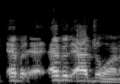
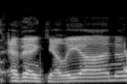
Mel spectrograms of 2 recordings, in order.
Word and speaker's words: Evangelion: Or Evan Agilon. I can't say it right. I fucked it up. – No, Evan Agilon. That's it. – No, I'm totally wrong. – I believe it's Evangelion. – Evangelion. Yeah, that's it.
